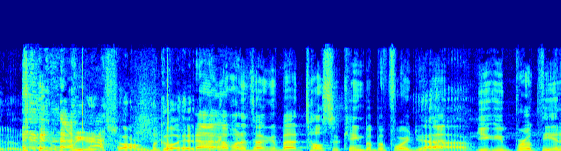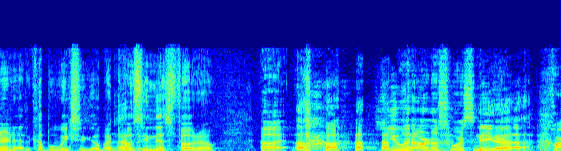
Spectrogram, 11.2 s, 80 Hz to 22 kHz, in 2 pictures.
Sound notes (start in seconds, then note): 8.5 laughs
